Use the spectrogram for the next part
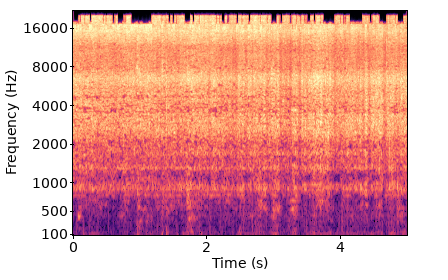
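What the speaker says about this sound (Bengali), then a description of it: "জিরা তেজপাতা শুকনো লঙ্কা ফোড়নটা ভালো করে ভাজা হয়ে গেছে" Grated ginger and tomato sizzle hard in hot oil with fried cumin seeds, bay leaf and dry red chili for a Bengali soybean khichuri; a loud, continuous frying hiss runs steadily throughout, with no voices.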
